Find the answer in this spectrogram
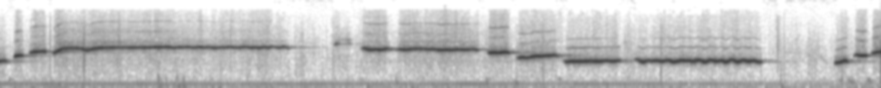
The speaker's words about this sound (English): Just whistle something you've always wanted to hear done up right. Something frantic. Whistle one.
